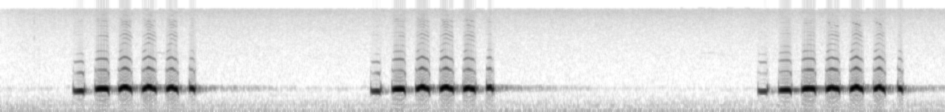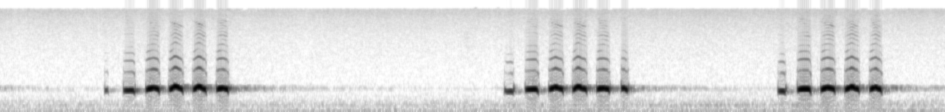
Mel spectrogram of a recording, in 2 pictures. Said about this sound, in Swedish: Är det gott om gnagare kan man höra pärlugglans revirläte redan vid nyårstid.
